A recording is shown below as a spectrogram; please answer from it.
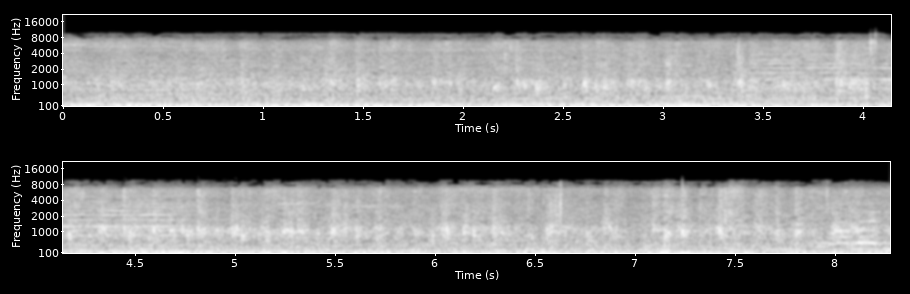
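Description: Several horses' hooves clip-clopping on a paved road amid busy street noise from traffic and voices, with music playing.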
